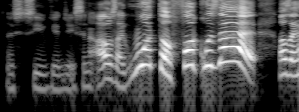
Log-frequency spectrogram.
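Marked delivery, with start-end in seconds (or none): 0.1-1.1 very soft, low dad imitation; not screaming. Yelling dad turns to greet son's friend, suddenly quiet. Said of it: "only time I never heard him scream". 1.6-3.2 high, loud, slow mock disbelief; incredulous shout. Boy reacting to dad's greeting, incredulous mock shout. Retells shocked reaction to the dad.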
